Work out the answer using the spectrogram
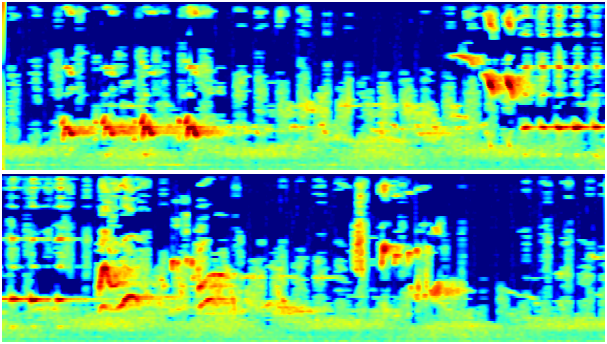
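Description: Songbirds singing and chirping over a constant hiss-like background. There is a quick run of chirps near the start, a long steady whistled note in the middle, then several rising chirps.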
